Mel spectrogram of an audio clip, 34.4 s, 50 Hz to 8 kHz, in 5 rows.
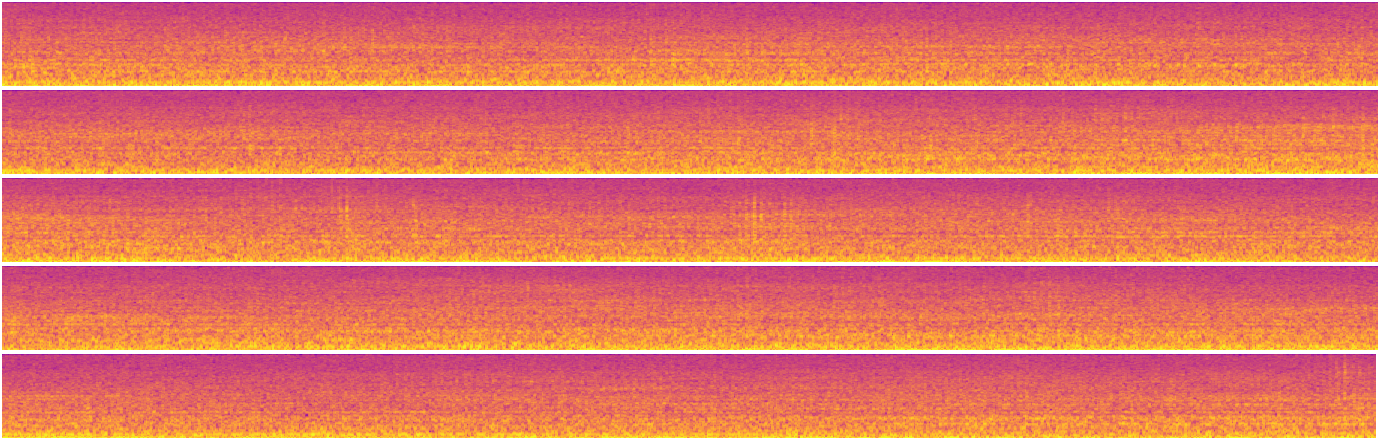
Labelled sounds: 13.1	13.3	vessel noise, 2.1 to 2.3 kHz

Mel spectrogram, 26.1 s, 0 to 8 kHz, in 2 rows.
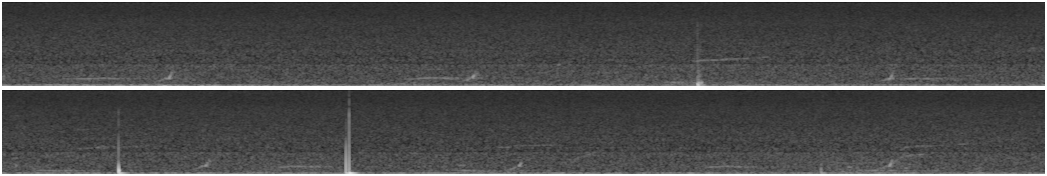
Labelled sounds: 8.6	9.2	humpback whale, 0.86 to 1.0 kHz
24.4	24.7	humpback whale, 0.96 to 1.1 kHz

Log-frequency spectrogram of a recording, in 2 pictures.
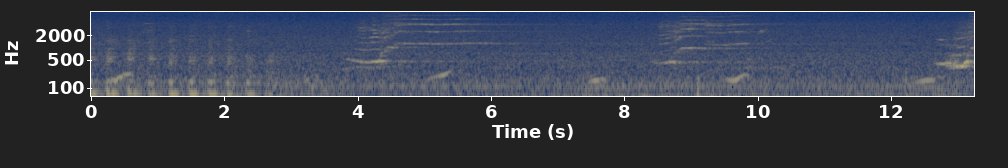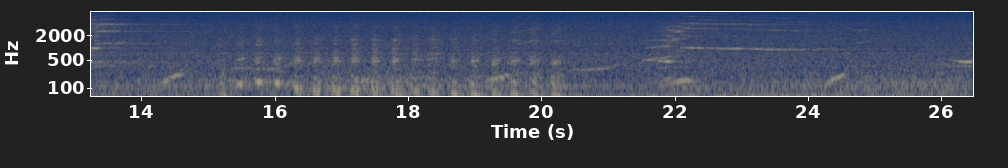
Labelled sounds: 4.0	5.8	humpback whale, 0.83 to 6.6 kHz
8.6	10.0	humpback whale, 0.80 to 6.0 kHz
12.9	13.8	humpback whale, 0.80 to 5.3 kHz
19.7	20.0	humpback whale, 1.2 to 1.6 kHz
21.6	23.8	humpback whale, 0.83 to 6.8 kHz

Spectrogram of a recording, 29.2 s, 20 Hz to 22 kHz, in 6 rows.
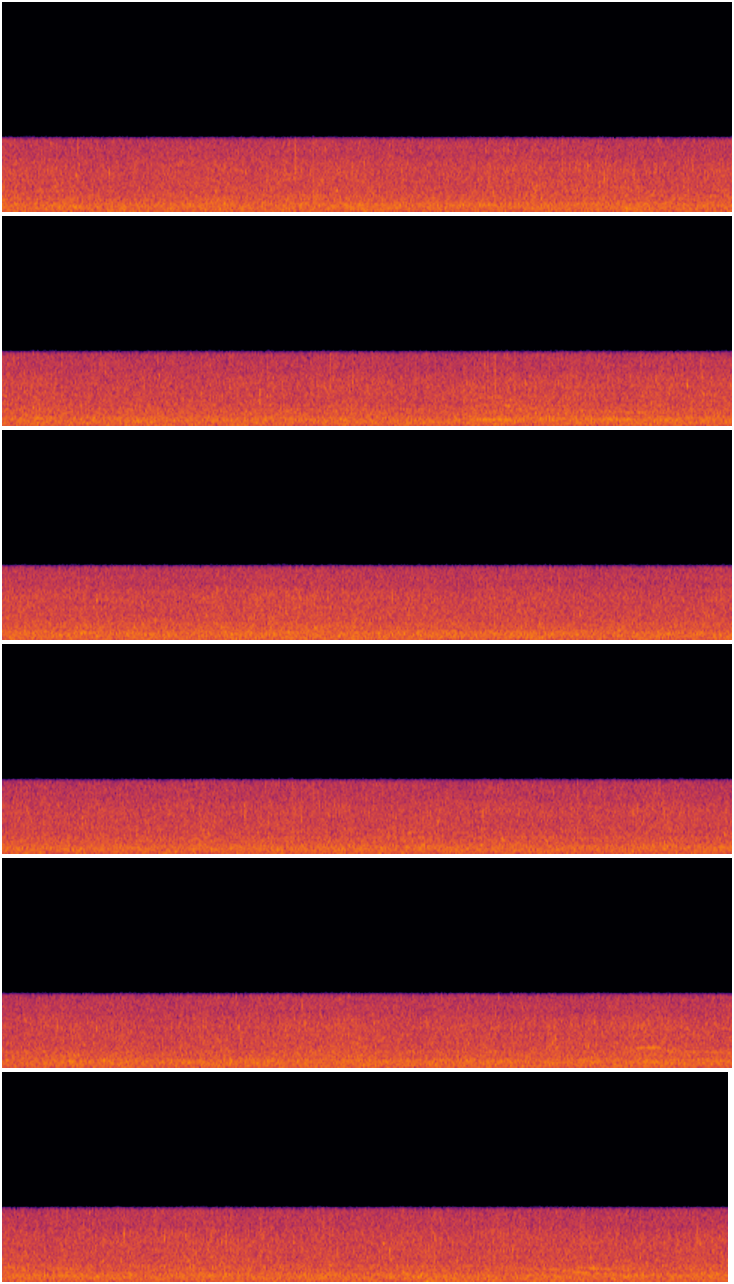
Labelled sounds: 8.8	9.1	killer whale, Bigg's (transient), 1.5 to 1.7 kHz
23.7	24.5	killer whale, Bigg's (transient), 1.6 to 4.2 kHz
27.9	28.4	killer whale, Bigg's (transient), call T08, 1.0 to 1.8 kHz

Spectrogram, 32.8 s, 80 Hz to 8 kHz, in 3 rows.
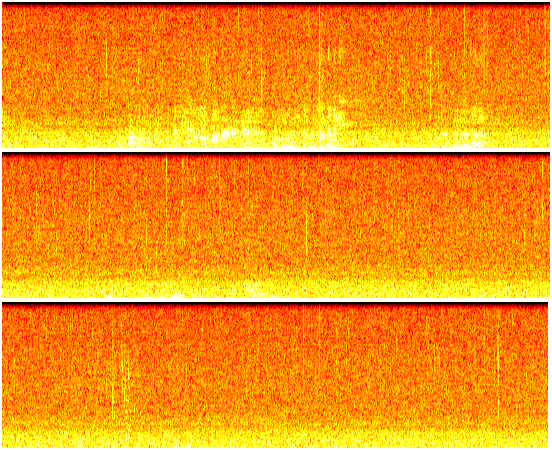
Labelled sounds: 4.3	4.6	humpback whale, 0.78 to 1.2 kHz
6.7	7.0	humpback whale, 1.2 to 1.9 kHz
9.2	9.5	humpback whale, 2.0 to 2.2 kHz

